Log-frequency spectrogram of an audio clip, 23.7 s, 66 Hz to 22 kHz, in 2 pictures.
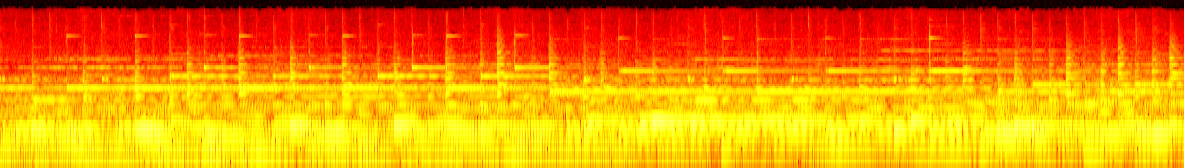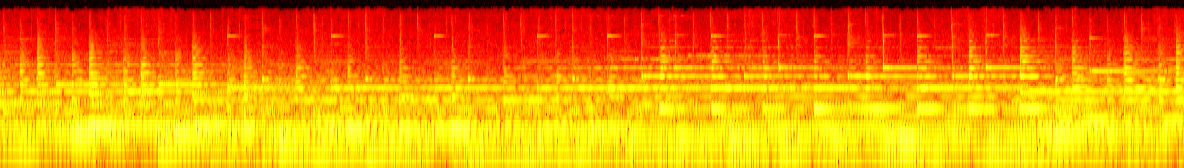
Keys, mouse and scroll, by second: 0.3 space, 2.3-3.4 drag, 3.4 x, 7.4 r, 11.6 r, 21.5-23.6 drag.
